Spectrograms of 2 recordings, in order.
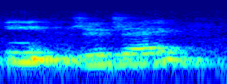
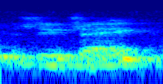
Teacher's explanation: Um so, it's not in shujay, it's e shujay cuz it kind of comes through the nose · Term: nasalized I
